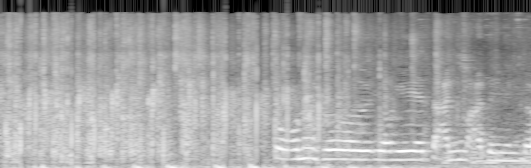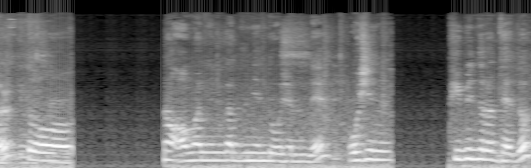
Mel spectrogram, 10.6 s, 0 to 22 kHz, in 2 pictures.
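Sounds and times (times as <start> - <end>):
audience applause at an appointment ceremony: 0.0 - 4.9
speech: 2.8 - 6.1, 7.0 - 10.6.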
